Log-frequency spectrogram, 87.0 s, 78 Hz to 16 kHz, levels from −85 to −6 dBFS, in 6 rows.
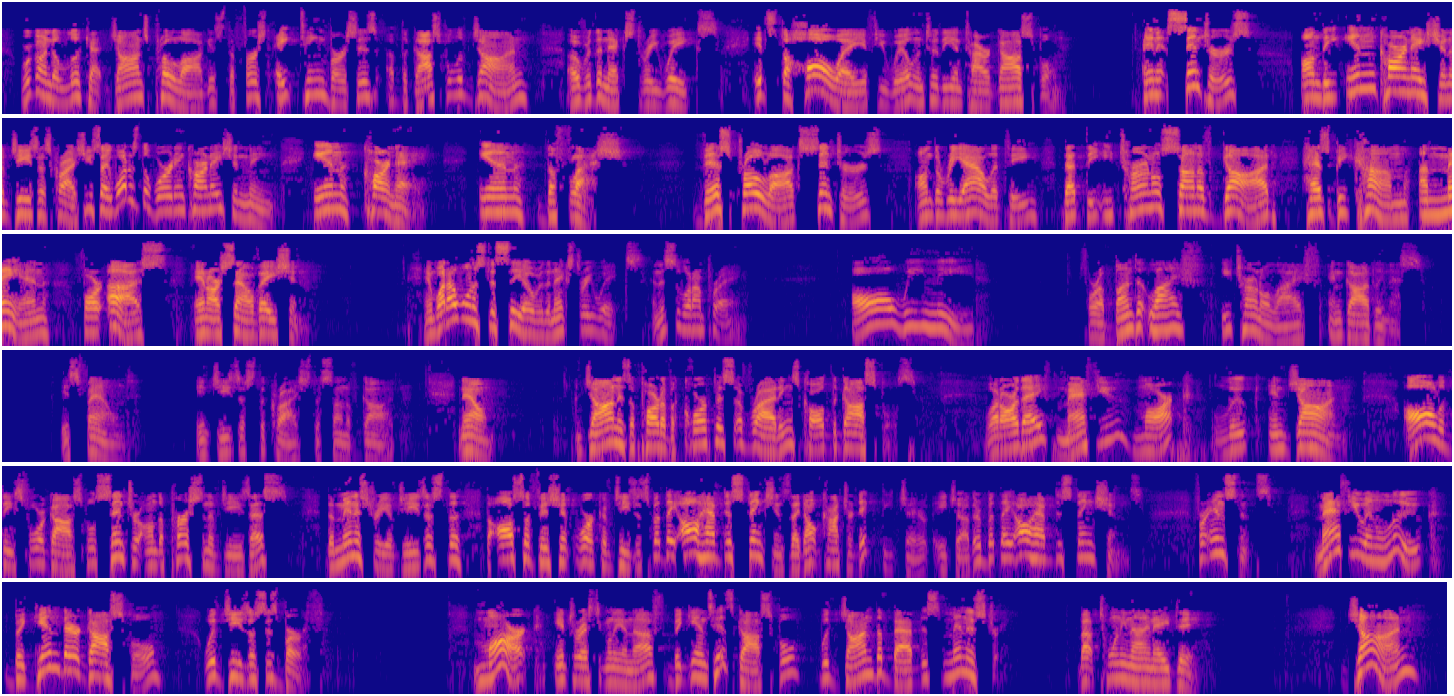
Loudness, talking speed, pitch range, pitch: -31 LUFS, 135 wpm, 145-205 Hz, 170 Hz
